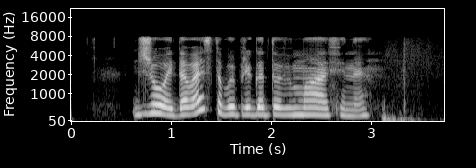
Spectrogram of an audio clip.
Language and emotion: Russian, positive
